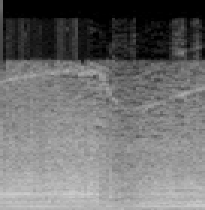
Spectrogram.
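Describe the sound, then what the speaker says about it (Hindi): Cartoon car tearing away at high speed in an animated horror chase, a loud continuous engine roar with tire-like squeal, close and steady throughout before cutting off abruptly at the end. "वह अपनी गाड़ी को बहुत ही तेज भगाने लगता है।"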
